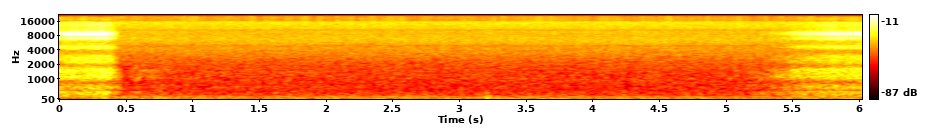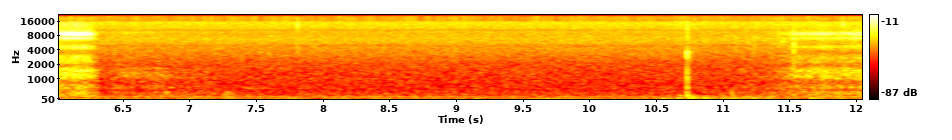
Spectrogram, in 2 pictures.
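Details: A female black Shiba Inu, recently moved to a new home in Fukuoka, naps while being stroked and snores softly, with a breathy hiss returning about every five to six seconds.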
